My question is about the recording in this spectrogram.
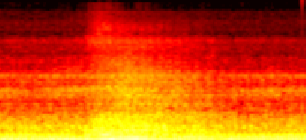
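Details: Nissan Versa small four-cylinder with existing rod knock, broken down, plugs cleaned and gapped without much improvement: short rev blip with a light clatter riding on the rise; rod knock.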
